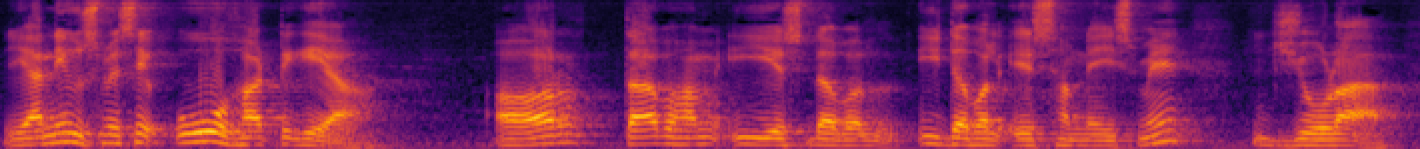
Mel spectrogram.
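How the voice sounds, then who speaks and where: A man's voice: mid-range voice, takes it slowly. A man with an Indian accent teaching English grammar, explaining rules and spelling words out letter by letter. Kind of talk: classroom lesson explaining rules.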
